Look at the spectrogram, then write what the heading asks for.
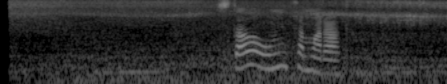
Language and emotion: Russian, neutral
